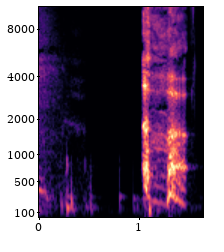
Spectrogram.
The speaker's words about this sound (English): I'm recording. You can cough again.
